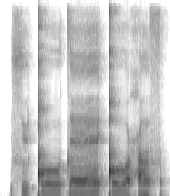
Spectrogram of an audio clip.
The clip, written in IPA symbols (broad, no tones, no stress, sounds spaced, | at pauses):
s y ǃ oː t ɛː ǃ oː ħ ʌ s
